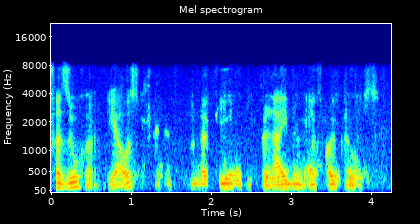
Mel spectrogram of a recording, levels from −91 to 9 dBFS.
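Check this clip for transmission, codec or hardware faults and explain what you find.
Two echo-control faults affect this speech. They sit on a call path whose top end stops at 8 kHz, which fits Opus at around 20 kbps.

Other side's voice leaking through, at 1.03–1.09 s, 3.19–3.37 s, 3.56–3.64 s and 3.83–4.01 s: scraps of a second voice slip in. This is likely loudspeaker sound the echo canceller left in the microphone signal. The scraps sit about 25 dB under the talker at their quietest and rise to about 10 dB below near 3.6 s.

Speech suppressed in double talk, from 1.1 to 2.66 s and from 3.0 to 3.93 s: with both sides talking, the canceller likely could not separate its own talker from the echo and turned everything down. The voice sinks by up to about 25 dB in the first stretch and about 15 dB in the second.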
